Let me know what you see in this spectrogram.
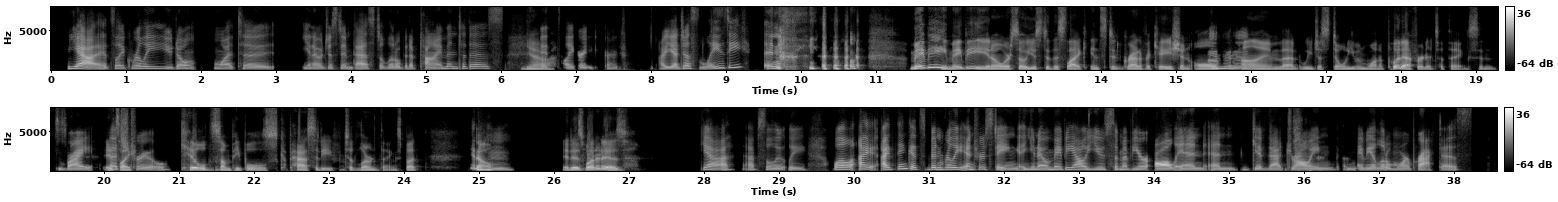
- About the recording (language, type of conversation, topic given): English, unstructured, How do I handle envy when someone is better at my hobby?
- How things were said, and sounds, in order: put-on voice: "are ya just lazy?"; laugh; laughing while speaking: "And you don't"; sigh; chuckle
